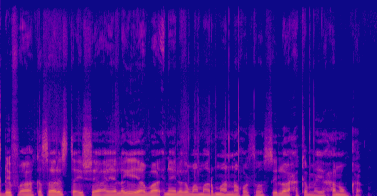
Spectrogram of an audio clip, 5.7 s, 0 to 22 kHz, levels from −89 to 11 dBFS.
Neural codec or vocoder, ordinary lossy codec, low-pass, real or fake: none; none; none; real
